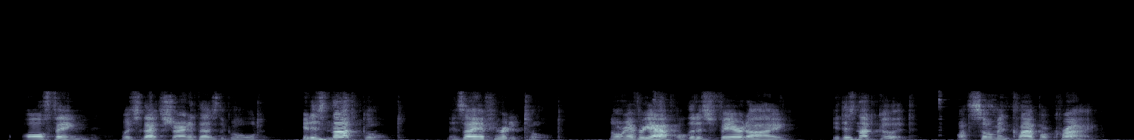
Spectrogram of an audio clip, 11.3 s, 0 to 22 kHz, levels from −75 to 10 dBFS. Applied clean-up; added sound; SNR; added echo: neural mask model DeepFilterNet 3.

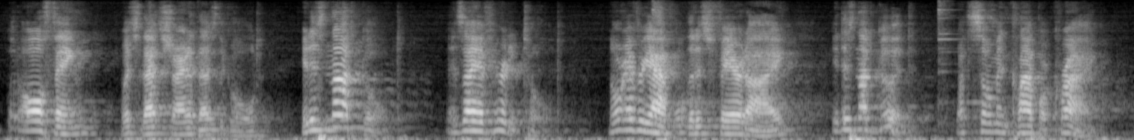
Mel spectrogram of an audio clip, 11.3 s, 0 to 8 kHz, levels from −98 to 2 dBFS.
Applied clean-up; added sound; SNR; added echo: neural separator model SepFormer DNS4.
